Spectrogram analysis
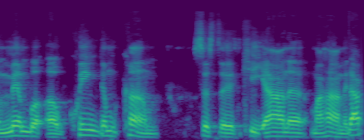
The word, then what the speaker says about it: Qiana: and also a member of Kingdom Come, Sister Qiana Muhammad. Did I pronounce that right?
